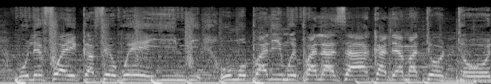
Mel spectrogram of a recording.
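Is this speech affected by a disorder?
No.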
